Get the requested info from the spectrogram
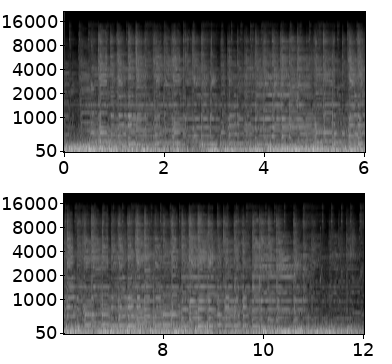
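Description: Two bağlamas (long-necked Turkish saz) strummed together in a quick, steady rhythm. This is the instrumental opening of an aşık folk song, before the voice comes in.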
